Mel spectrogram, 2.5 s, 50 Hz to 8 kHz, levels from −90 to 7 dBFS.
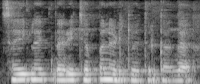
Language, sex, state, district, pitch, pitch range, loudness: Tamil, male, Tamil Nadu, Kanyakumari, 155 Hz, 140-160 Hz, -13 LUFS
